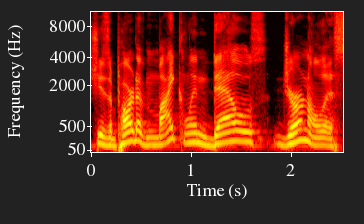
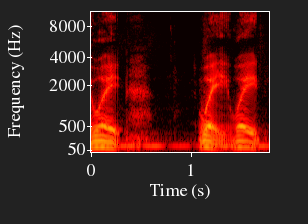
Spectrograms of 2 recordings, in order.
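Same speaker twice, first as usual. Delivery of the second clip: ordinary talk, nothing marked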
